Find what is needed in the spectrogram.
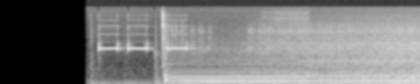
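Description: Audio logo sting: silence for about a second, then three short high electronic beeps like a microwave oven's, the third landing with a sharp hit, then a held low chord that carries on.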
